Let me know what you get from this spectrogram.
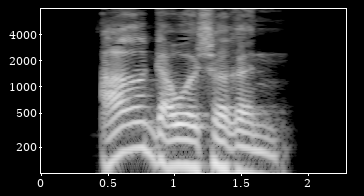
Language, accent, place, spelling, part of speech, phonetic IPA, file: German, Germany, Berlin, aargauischeren, adjective, [ˈaːɐ̯ˌɡaʊ̯ɪʃəʁən], De-aargauischeren.ogg
- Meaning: inflection of aargauisch: 1. strong genitive masculine/neuter singular comparative degree 2. weak/mixed genitive/dative all-gender singular comparative degree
